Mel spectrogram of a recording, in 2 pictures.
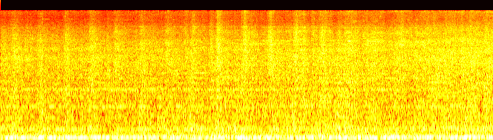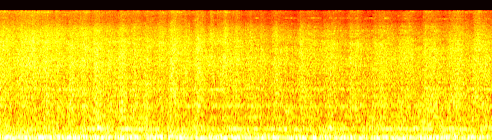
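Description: Freight train of coal hopper cars rolling past: a steady low rumble of wheels on rail that stays even throughout.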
